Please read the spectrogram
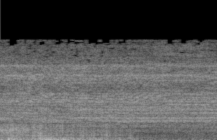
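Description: Air hissing steadily out of an off-road vehicle's tyre valve as the tyre is let down to a lower pressure for driving in snow.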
